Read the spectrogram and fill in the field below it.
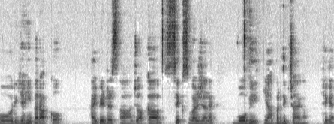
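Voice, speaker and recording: A man speaks somewhat breathily at a fairly slow pace, keeping his intonation fairly even. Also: medium pitch for a man. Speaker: tech YouTuber. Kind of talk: tutorial. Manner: casual. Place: studio. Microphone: lapel.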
